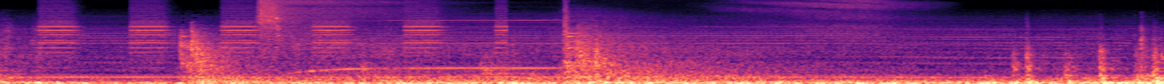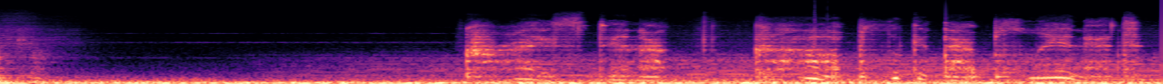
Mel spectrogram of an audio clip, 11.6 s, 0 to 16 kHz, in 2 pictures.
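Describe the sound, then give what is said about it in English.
A Mostorian spaceship airlock door opens with loud mechanical clanks, a whining tone and a hissing rush. After a brief lull, a flurry of sharp clicks and knocks follows. “Mostorian airlock opening in 3, 2, 1.”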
